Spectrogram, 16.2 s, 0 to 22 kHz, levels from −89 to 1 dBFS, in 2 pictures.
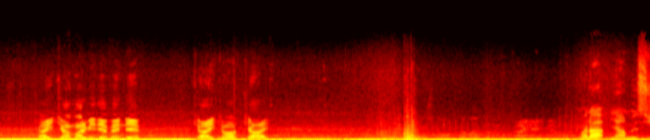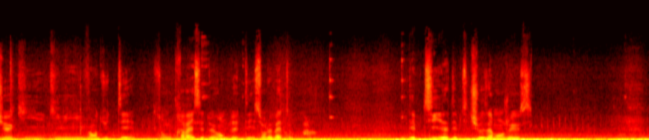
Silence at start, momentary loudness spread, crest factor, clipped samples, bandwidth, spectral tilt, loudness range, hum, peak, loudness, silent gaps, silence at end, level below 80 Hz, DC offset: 0 s; 7 LU; 14 dB; under 0.1%; 13 kHz; -6 dB/octave; 4 LU; none; -6 dBFS; -26 LUFS; none; 0 s; -22 dBFS; under 0.1%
